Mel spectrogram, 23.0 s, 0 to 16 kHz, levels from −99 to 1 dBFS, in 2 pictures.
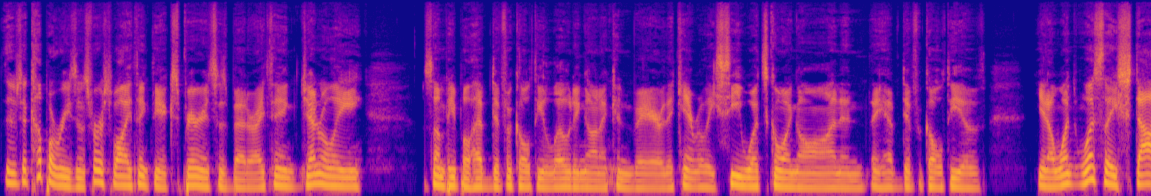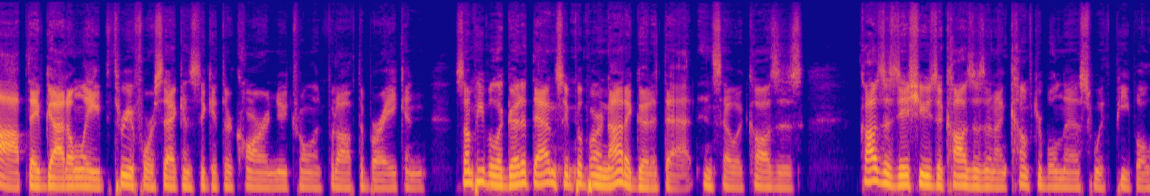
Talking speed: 230 wpm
